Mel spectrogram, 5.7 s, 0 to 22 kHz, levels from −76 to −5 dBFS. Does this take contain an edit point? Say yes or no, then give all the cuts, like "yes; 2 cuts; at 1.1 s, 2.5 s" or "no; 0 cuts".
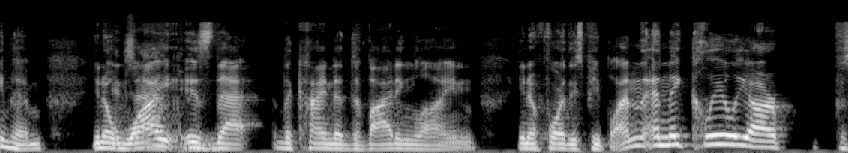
no; 0 cuts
